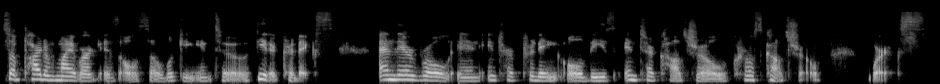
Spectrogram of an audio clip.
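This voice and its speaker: A woman's voice: lowish voice, fairly even intonation, moderate pace, gravelly, husky, no room sound. A woman professor whose first language is Turkish, answering interview questions thoughtfully with many fillers and restarts. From Turkey. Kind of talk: academic interview.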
